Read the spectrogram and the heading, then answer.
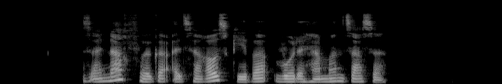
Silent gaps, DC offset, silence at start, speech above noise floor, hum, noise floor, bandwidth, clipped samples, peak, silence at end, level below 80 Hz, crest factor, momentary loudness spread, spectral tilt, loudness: none; under 0.1%; 0.85 s; 48 dB; none; -76 dBFS; 11.5 kHz; under 0.1%; -10 dBFS; 1.15 s; -74 dBFS; 20 dB; 7 LU; -5 dB/octave; -29 LUFS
